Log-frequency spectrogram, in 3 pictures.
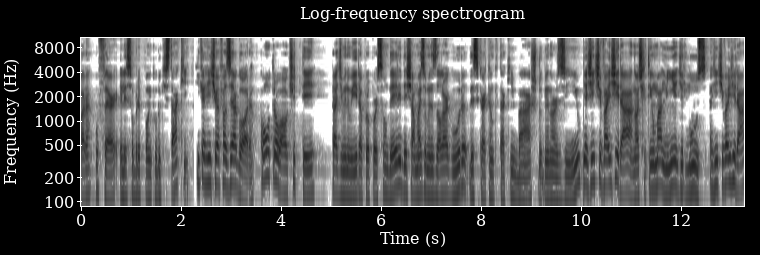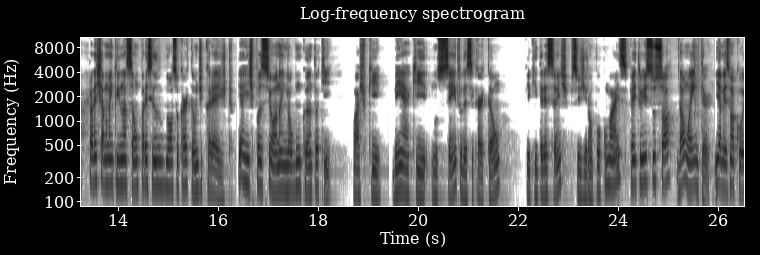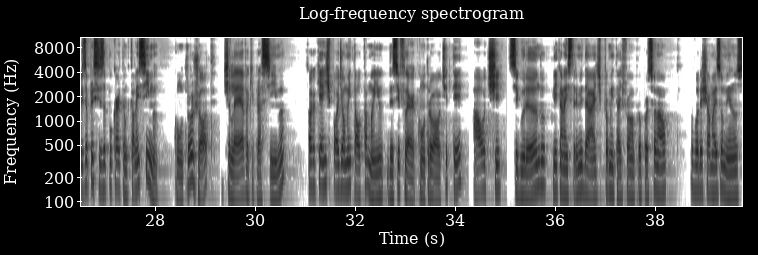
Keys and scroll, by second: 3.9 ctrl+l, 4.2 ctrl+alt+t, 28.5 ctrl+alt+t, 28.7 ctrl+j, 33.2 ctrl+j, 33.6 ctrl+alt+t, 35.0 ctrl+alt+t.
